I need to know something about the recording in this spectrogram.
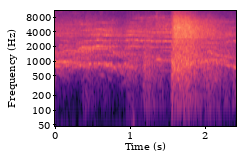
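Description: A wrestler's body slammed down onto the wrestling ring's mat: one loud impact about one and a half seconds in, echoing in the hall.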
